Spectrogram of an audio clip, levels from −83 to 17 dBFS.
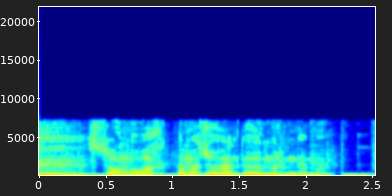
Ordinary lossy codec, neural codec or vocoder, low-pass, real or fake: none; none; 7.2 kHz; real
